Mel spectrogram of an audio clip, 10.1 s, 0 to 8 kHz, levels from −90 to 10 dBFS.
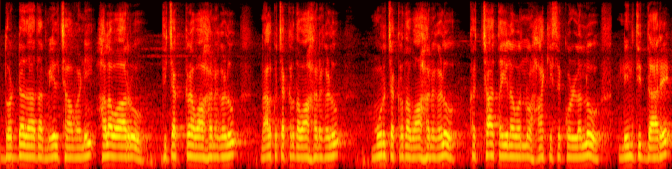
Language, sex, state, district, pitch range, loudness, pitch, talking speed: Kannada, male, Karnataka, Chamarajanagar, 140-155 Hz, -22 LUFS, 145 Hz, 90 wpm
